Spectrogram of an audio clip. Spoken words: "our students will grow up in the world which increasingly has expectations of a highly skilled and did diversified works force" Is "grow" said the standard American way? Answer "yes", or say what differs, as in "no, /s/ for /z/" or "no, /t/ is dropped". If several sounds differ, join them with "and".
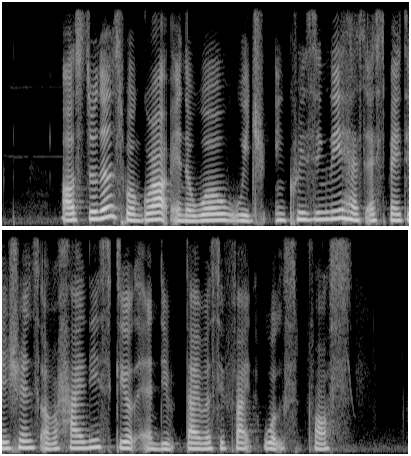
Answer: yes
